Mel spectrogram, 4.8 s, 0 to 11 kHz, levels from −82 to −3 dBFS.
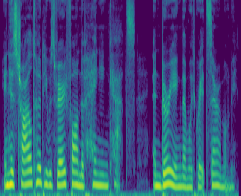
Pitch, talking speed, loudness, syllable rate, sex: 190 Hz, 200 wpm, -17 LUFS, 5.3 syllables/s, female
